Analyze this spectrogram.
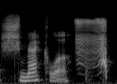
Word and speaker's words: schmeckle: SHMEKLE. I would pronounce that schmeckla.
